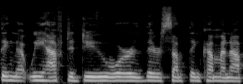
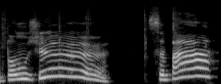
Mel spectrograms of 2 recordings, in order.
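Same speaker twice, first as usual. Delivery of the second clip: French accent; 6 semitones higher, slower than usual. Real, not acted. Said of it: "I don't know a lot of French".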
